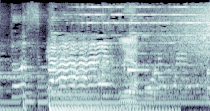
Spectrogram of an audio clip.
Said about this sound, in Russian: Пойми, тебе не нужен этот телефонный звонок.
